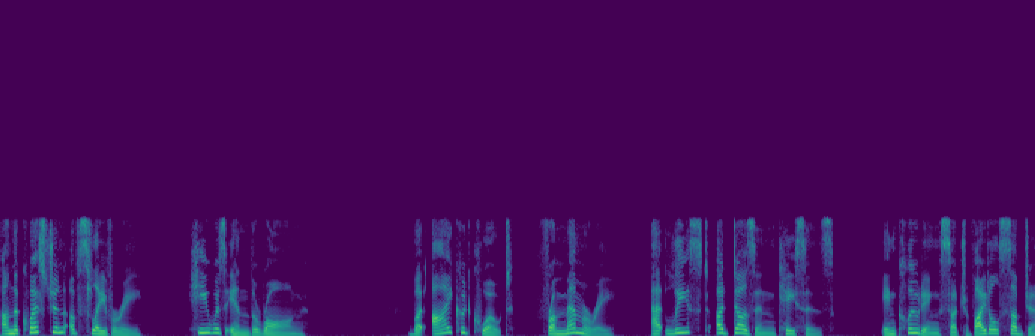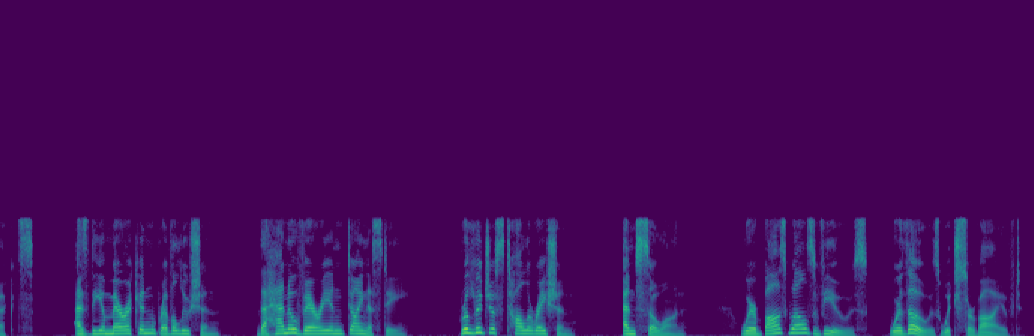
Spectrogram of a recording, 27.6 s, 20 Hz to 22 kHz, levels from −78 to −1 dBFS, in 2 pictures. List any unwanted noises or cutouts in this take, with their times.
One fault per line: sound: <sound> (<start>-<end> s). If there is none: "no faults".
no faults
